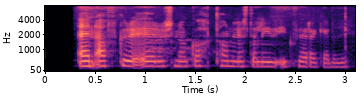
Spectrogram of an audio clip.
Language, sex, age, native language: Icelandic, female, 12, Icelandic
